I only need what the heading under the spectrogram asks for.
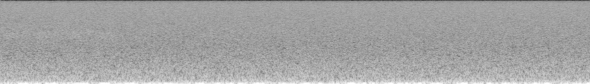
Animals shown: forest ambience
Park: Hubbard Brook Experimental Forest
